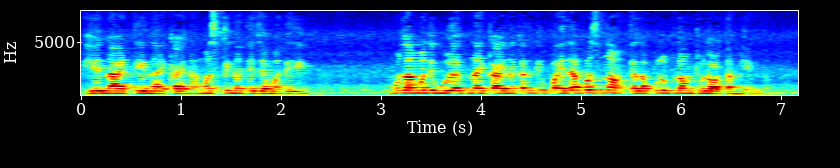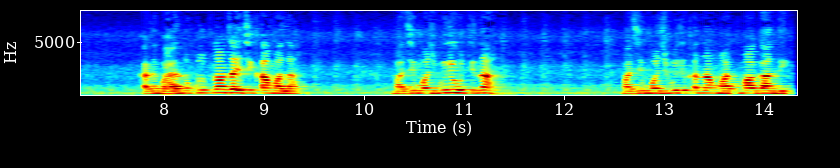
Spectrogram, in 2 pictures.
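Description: A woman's voice: fairly high pitch, fairly bright tone. Emphatic woman in an echoey room. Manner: emphatic, repetitive, indignant. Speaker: vlogger, single mother. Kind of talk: personal storytelling to viewers. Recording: echoey room with faint noise.

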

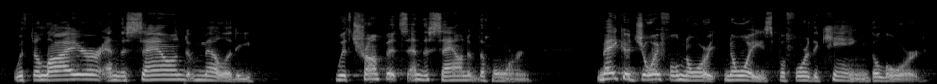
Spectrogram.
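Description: Slow, gravelly woman preaching in church. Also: medium pitch, a little mellow. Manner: measured, earnest delivery with light self-deprecating asides. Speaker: pastor. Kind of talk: sermon with scripture reading. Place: church sanctuary. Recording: long hall reverb in a church.

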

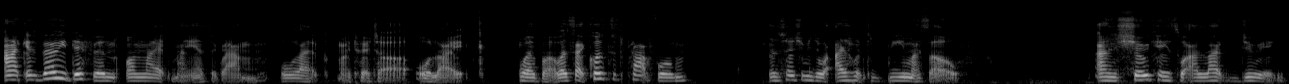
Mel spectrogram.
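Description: A young woman talks straight to her camera in a loose, rambling rant. Her voice sits low for a woman, and she drifts between thoughts and swears without a filter. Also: expressive, normal speed. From England. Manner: rambling, blunt, swears freely. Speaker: vlogger. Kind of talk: casual ranting monologue.

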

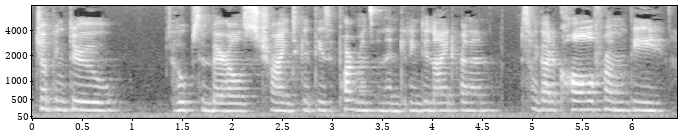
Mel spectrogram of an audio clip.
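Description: A woman's voice: medium pitch, slight background noise. A young woman in her twenties talking candidly to her phone camera in a casual vlog, first from inside her car and later from a room. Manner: chatty, candid, slightly nervous. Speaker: vlogger. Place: inside a parked car, then an indoor room. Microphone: phone camera at arm's length.

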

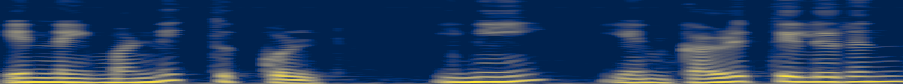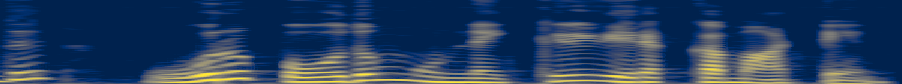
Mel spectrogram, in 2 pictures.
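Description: A solemn young warrior from a storybook speaks a grave, reverent vow, as a woman reading aloud puts him on. The voice sits low and moves slowly, hushed with respect. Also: animated.

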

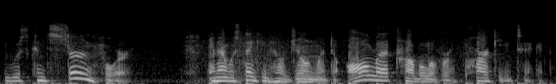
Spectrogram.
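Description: A man's voice: on the high side, brisk, dull audio. A man in a 1980s educational film, talking earnestly and reflectively about what he has learned. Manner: earnest, reflective, lively intonation. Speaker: lead character in a training film.

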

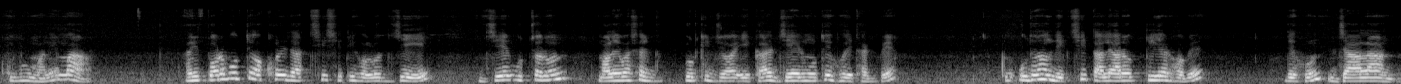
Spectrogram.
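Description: A woman teaching the alphabet at a slow, patient pace, repeating every example. Her voice sits low and sounds dark and mellow. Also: low-quality recording. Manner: patient, repeats each word and meaning. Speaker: language teacher. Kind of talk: step-by-step alphabet lesson.

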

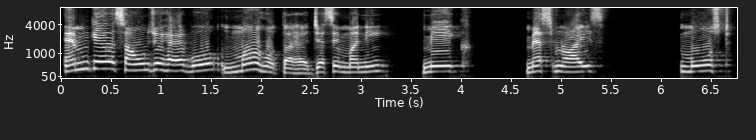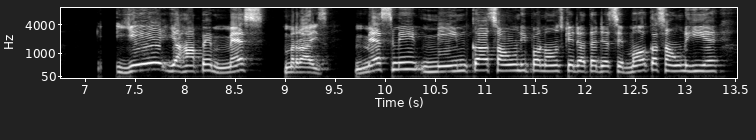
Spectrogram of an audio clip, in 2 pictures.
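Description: Male phonics teacher, high voice, patient and slow, repeats example words. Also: clear, resonant tone. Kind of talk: spoken English lesson.

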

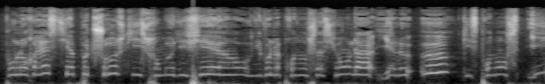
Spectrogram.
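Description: A woman's voice: extremely high pitch, fairly even intonation, darkish tone. Woman voicing a patient animal schoolteacher. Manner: didactic, slow, full of fillers. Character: patient female animal schoolteacher, a bit muddled. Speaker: teacher. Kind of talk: toy role-play lesson.

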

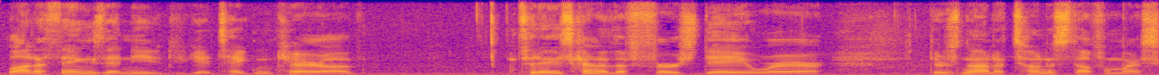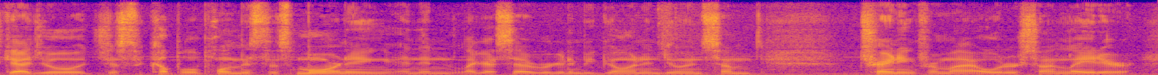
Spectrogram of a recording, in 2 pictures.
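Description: A man's voice: on the low side, fairly even intonation, quick pace, darkish tone. An American man in his thirties chatting casually to viewers as a vlogger. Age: 30s. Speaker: vlogger and gym owner. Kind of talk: casual vlog chat. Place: outdoors on forest trail, later inside a car. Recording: clear outdoor and vehicle background noise.

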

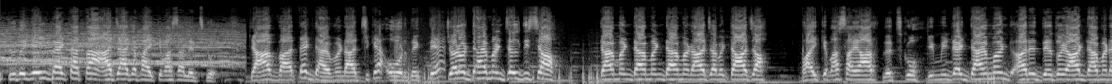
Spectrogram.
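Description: Excitable young man narrating Minecraft play. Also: very high voice. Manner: excitable, chatty, talks to the game. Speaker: gaming YouTuber. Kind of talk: Minecraft let's-play commentary.

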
